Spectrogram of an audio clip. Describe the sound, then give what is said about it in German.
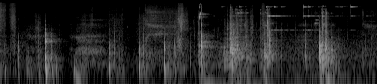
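Keys jingle and a lock clicks and rattles, followed by a door being pulled open, a string of metallic clacks, scrapes and thumps with no one speaking. “Mach mal bitte die Tür auf.”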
